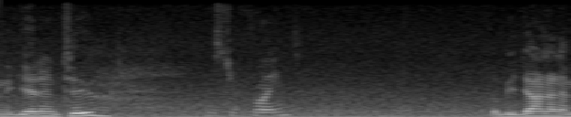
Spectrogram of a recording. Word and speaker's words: Freund: Hey, friend. It is pronounced Freund.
